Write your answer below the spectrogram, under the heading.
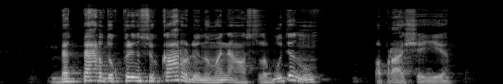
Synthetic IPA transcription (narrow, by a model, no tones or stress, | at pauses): bʲɛt̪̚pʲɛɾd̪ʊk̚pʲɾʲɪntsʲukɑːɾɔlʲɪnʊmɐnʲæˑʊslˠɐbuːd̪ʲiɛnuː | pɐpɾʔɑːʃʲeːjiː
